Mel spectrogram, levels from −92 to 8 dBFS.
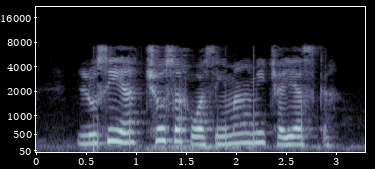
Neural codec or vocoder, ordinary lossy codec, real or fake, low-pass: none; Opus, 64 kbps; real; 7.2 kHz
